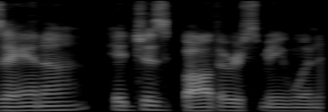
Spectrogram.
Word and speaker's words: Xana: I know it's pronounced Xana. It just bothers me when it's, she's like Xana, Xana, Xana, Xana, Xana, Xana, Xana.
